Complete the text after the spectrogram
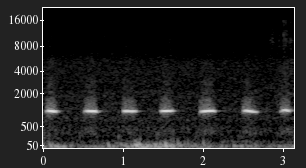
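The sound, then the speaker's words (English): A person whistles an imitation of a saw-whet owl's call, the owl being one heard in Manitoba. Seven steady, evenly spaced mid-pitched toots come about two per second, alone and fairly soft. “And that's another second most common owl in Manitoba, and it's got quite a distinct call, so it has more of a whistle, like a.”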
